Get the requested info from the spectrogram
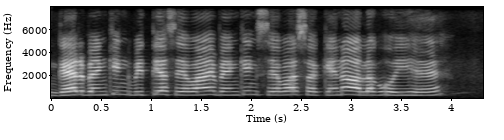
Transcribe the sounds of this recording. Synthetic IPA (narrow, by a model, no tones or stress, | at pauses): ɡɛːɾbɛ̃ːŋkɪ̃ŋɡbɪt̪ːjaseːʋaːẽbɛ̃ːŋkɪ̃ŋɡseːʋasɐkenaɐləɡɦoːiɦɛː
